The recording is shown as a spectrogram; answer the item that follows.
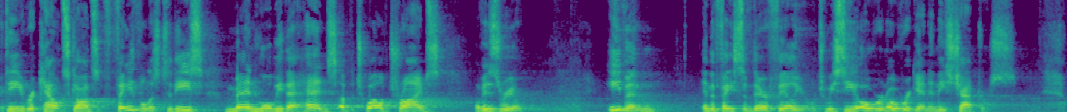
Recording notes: at Arlington Baptist Church in Arlington, Virginia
